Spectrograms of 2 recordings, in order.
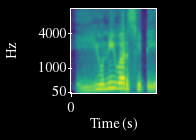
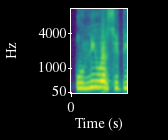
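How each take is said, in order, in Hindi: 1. शब्द 'y' ध्वनि से शुरू होता है। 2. शब्द सादे 'oo' स्वर से शुरू होता है। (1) "पहली ध्वनि य" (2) "ऊ नहीं है"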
